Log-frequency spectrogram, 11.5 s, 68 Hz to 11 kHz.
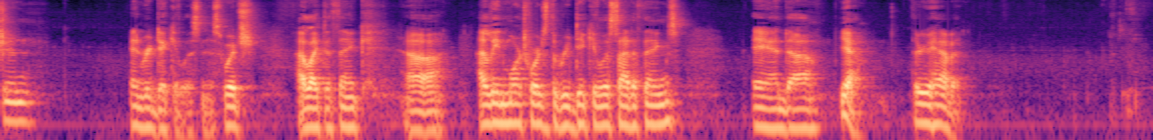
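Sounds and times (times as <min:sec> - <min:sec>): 
speech: 0:00.0 - 0:00.4, 0:01.3 - 0:06.9, 0:07.5 - 0:09.7
person sipping a drink: 0:10.7 - 0:11.5.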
